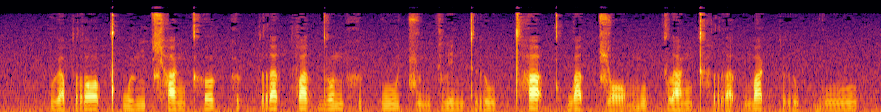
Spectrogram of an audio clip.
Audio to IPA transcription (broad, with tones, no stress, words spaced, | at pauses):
pɯ˨˩a̯prɔː˦˥t̚ kʰwɯ˦˥ŋt͡ɕʰa˧ŋkʰɤː˥˩k̚hɯ˥˩k̚ pra˥˩t̚fa˦˥t̚do˥˩n hɯ˦˥k̚puː˥˩t͡ɕu˩˦nkli˧n truː˨˩p̚tʰa˥˩ʔ kʰwa˥˩t̚ t͡ɕɔː˨˩mu˥˩ʔ kla˦˥ŋkʰra˨˩t̚ ma˥˩k̚pru˨˩k̚buː˦˥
